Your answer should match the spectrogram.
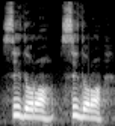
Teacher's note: الدال مقلقلة الراء مفخمة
